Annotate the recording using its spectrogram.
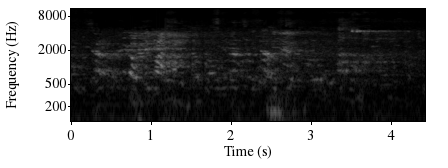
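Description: Indistinct voices of players and spectators, echoing in a gymnasium, with one low thump about two and a half seconds in and a short high squeak near the end.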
